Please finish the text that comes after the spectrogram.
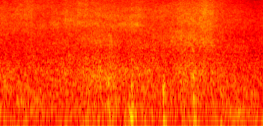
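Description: Sea waves surge and break against a coral shore below a wooden railed viewpoint on the North Andaman coast, a steady wash of surf mixed with wind buffeting the microphone.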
